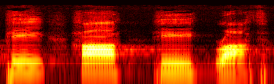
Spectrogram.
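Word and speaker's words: Pi-hahiroth: and in camp before P ha he Roth that's how you say it real slowly between Meg doll that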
